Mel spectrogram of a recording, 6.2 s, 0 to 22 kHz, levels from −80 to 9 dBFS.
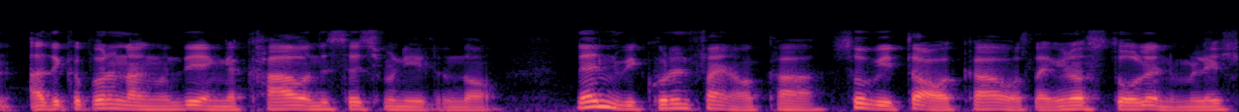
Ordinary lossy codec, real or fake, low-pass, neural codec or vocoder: none; real; 7.2 kHz; none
